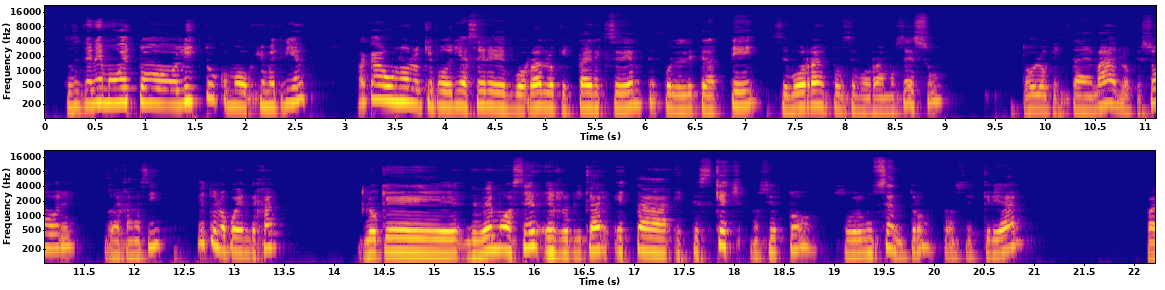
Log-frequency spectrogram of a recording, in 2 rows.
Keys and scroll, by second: 7.2 t, 15.4 Escape.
